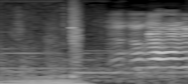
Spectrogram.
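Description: A goat born with only two front legs bleats in a short, close call that fades into quieter rustling.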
